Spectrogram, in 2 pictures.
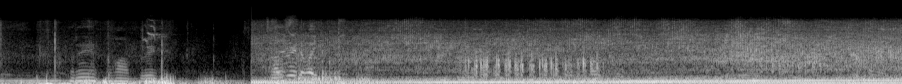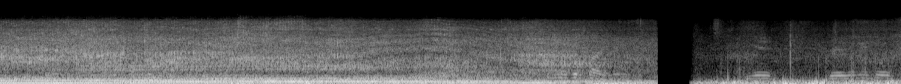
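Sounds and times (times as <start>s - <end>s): engine droning steadily: 2.4s - 15.6s.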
